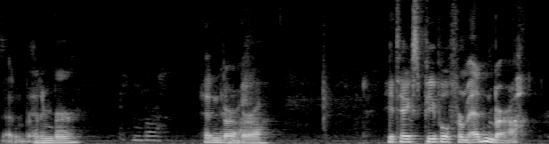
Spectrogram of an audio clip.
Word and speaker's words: Edinburgh: How do I pronounce Edinburgh? Edinburgh.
